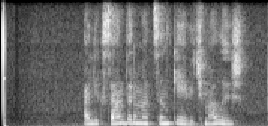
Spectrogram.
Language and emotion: Russian, neutral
